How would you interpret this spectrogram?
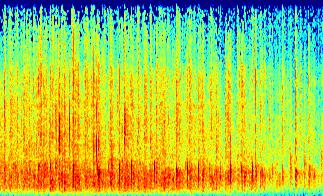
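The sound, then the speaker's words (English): Sustained applause from an audience for election candidates at a candidate panel, a dense, steady wash of many hands clapping at fairly even loudness for several seconds, with no voices over it. “Let's give our candidates a round of applause.”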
